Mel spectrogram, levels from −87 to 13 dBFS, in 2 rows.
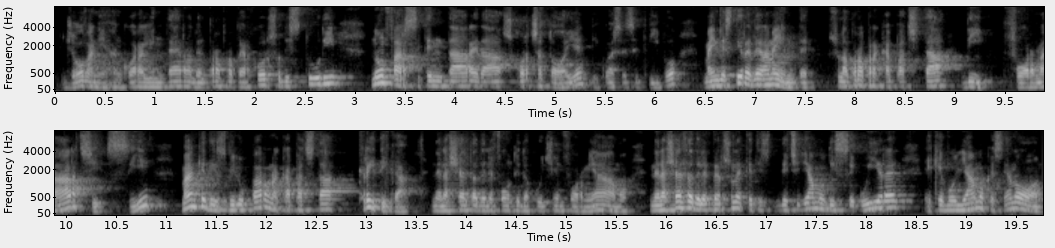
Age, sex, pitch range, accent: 30-49, male, 110-140 Hz, native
